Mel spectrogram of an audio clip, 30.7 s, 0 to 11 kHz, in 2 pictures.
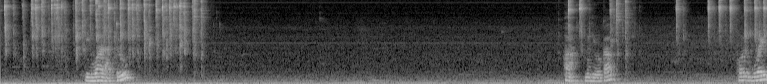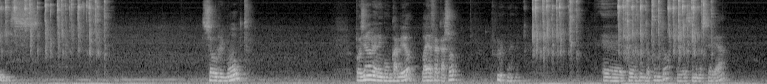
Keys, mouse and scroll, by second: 0.0-4.3 typing, 11.6 ctrl+p, 12.3 Return, 13.5-17.6 typing, 25.7-29.9 typing.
